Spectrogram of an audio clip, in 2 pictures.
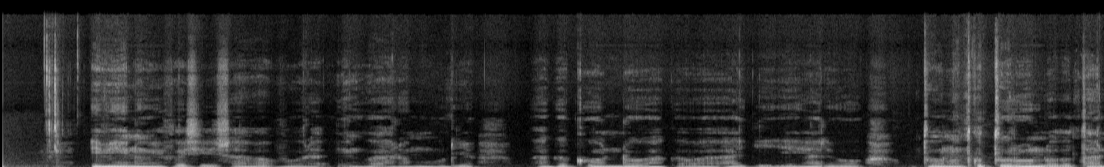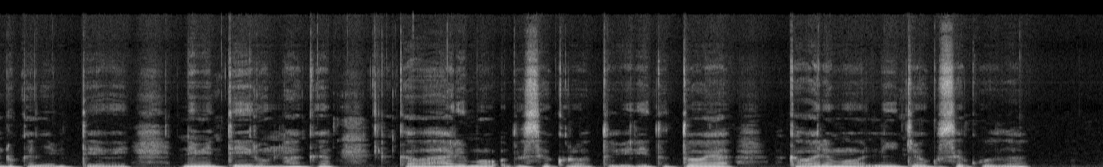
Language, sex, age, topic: Kinyarwanda, male, 25-35, health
